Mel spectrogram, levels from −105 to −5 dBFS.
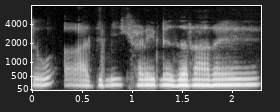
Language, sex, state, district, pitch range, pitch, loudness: Hindi, female, Uttar Pradesh, Lucknow, 190-200 Hz, 195 Hz, -17 LUFS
